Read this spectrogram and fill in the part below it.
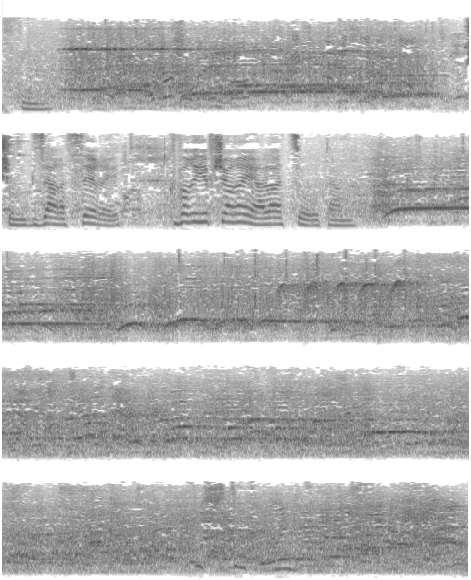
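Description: A large crowd shouts and cheers loudly in an echoing hall.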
